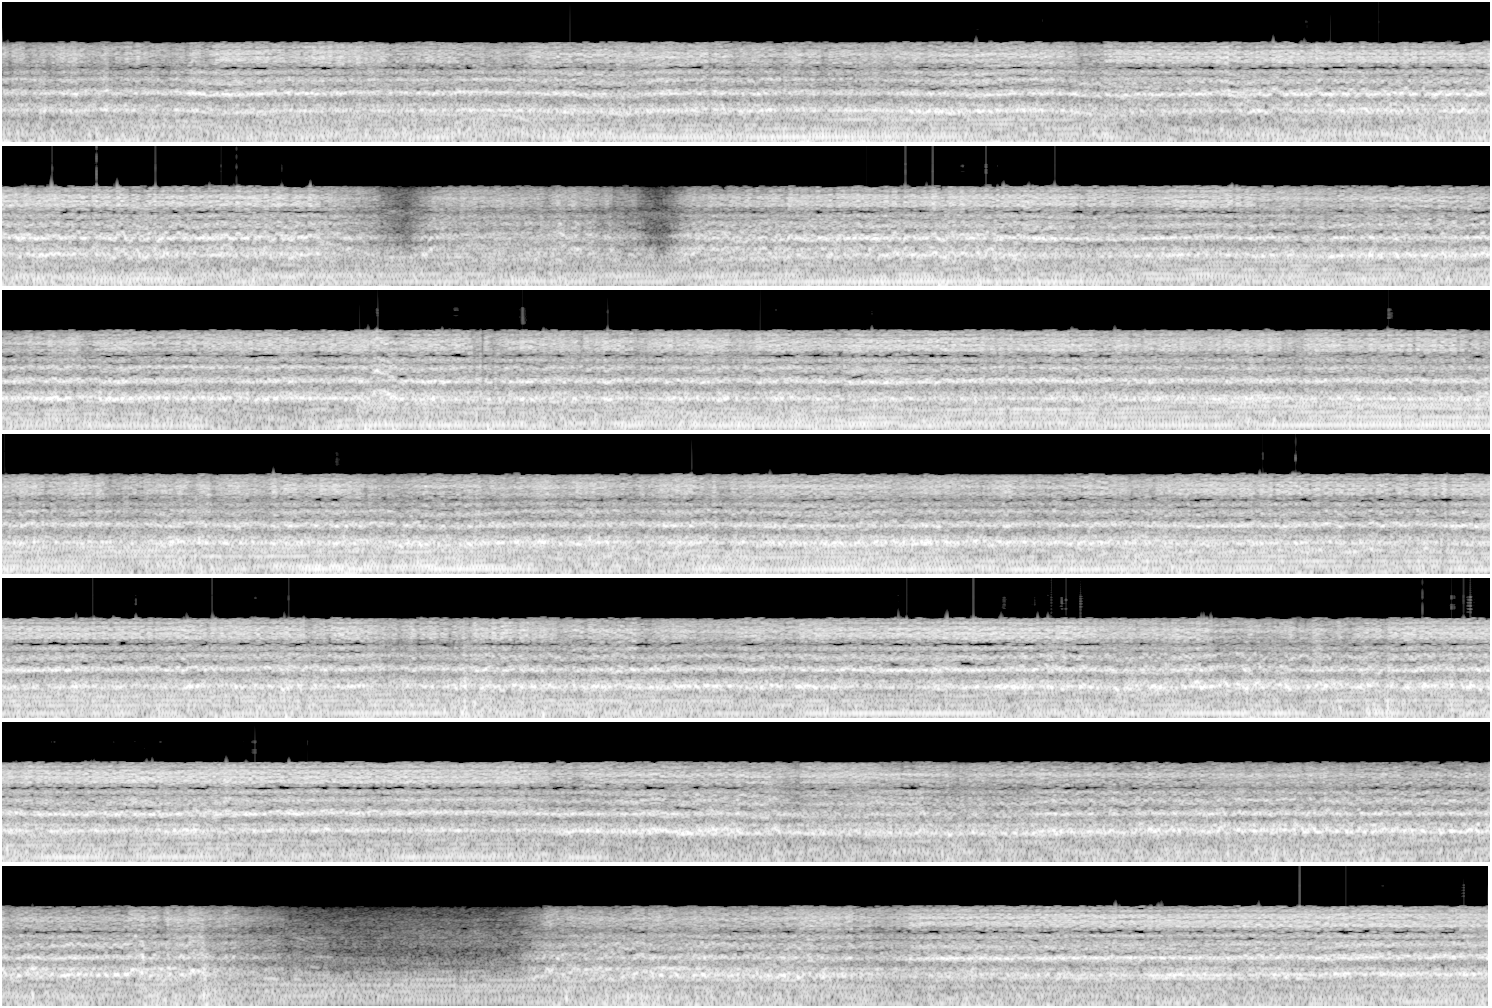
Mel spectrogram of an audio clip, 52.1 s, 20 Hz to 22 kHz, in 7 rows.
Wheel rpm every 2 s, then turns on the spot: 230, 220, 220, 200, 140, 100, 210, 220, 230, 230, 230, 230, 230, 230, 230, 230, 220, 220, 220, 230, 210, 190, 180, 40, 190, 210.
none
